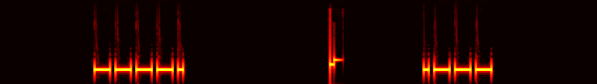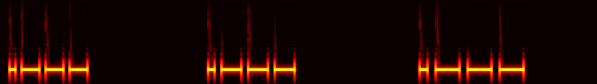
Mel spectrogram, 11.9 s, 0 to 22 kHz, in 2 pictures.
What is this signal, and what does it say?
Morse code, heard as a keyed tone, about 22 wpm, spaced as for 6 wpm, 700 Hz. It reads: 9 JJJJ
